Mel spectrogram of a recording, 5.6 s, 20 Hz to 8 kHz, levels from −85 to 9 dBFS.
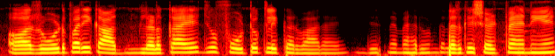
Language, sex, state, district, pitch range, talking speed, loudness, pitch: Hindi, female, Uttar Pradesh, Etah, 205-230 Hz, 225 wpm, -16 LUFS, 215 Hz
